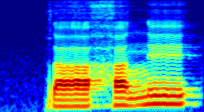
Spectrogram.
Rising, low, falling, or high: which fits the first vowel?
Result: low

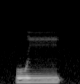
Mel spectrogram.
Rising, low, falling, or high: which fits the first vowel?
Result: low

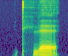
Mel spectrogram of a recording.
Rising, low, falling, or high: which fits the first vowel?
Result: falling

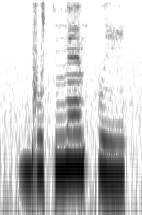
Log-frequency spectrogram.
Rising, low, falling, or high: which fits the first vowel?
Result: low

